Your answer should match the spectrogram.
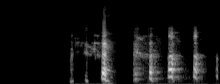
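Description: A man laughing in a quick series of short, breathy bursts that start under a second in, with dead silence between them.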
